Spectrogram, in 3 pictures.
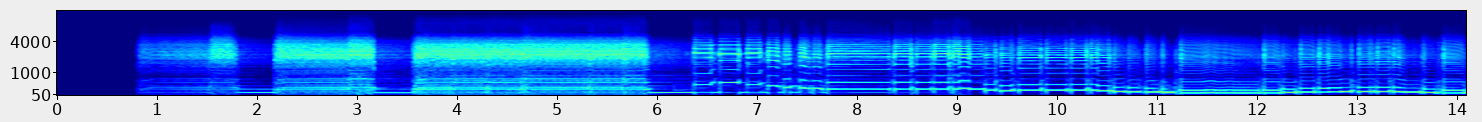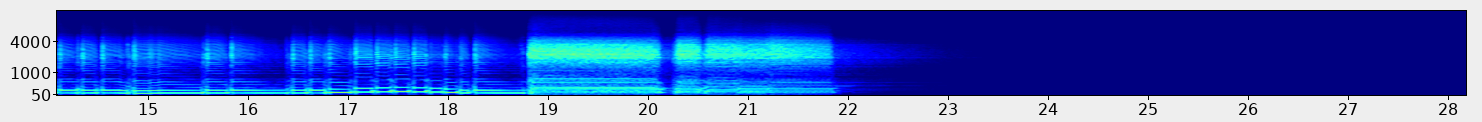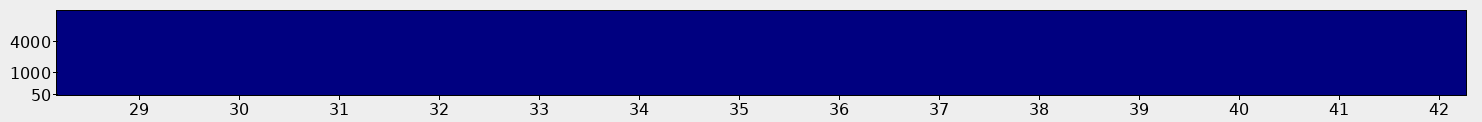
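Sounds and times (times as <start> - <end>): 
scooped blues: 0.8 - 22.2.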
